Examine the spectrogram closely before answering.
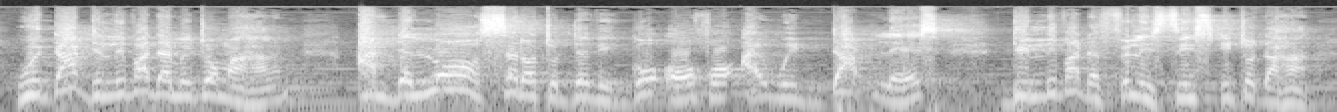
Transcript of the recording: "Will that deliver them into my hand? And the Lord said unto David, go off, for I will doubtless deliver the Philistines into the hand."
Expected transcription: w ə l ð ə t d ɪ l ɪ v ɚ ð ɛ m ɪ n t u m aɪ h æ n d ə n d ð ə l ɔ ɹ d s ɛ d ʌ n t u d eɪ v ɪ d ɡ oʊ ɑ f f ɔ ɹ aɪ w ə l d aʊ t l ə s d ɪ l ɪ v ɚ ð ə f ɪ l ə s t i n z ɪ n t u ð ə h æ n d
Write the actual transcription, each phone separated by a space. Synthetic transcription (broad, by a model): w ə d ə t d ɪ l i v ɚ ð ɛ m ɪ n t u m aɪ h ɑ n d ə n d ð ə l ɔ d s ɛ d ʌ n t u d eɪ v ɪ d ɡ oʊ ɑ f f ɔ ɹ aɪ w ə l d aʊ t l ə s d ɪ l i v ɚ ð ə f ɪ l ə s t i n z ɪ n t u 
